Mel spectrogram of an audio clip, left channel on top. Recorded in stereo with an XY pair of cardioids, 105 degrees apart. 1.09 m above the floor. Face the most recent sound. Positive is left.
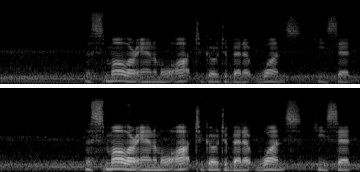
turn(degrees=-60)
